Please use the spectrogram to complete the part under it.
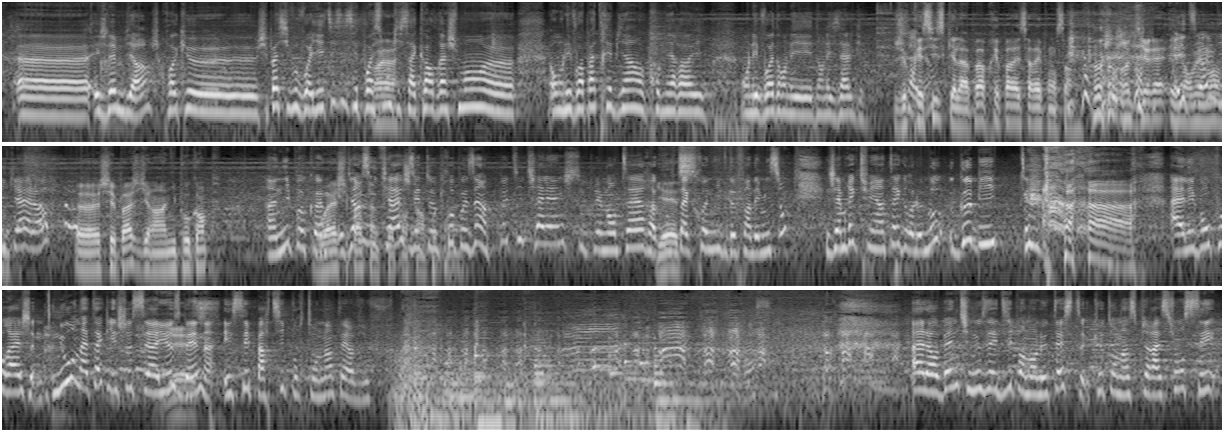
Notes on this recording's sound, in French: On voulait vous faire découvrir ce nouveau format enregistré pendent le So Good Festival. En direct du So good Festival à Marseille.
